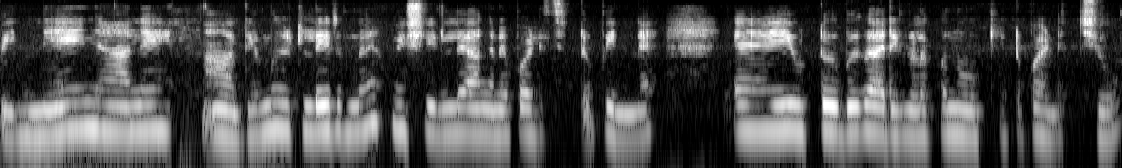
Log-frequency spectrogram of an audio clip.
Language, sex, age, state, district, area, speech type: Malayalam, female, 30-45, Kerala, Palakkad, rural, spontaneous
